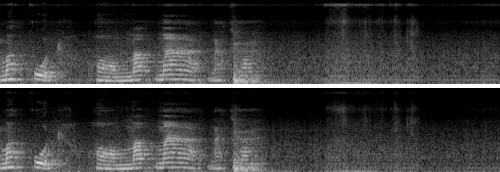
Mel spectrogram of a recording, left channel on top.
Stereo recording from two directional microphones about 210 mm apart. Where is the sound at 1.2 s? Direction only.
15° right (ahead or behind).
